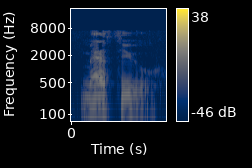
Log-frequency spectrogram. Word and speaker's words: Matthew: the gospel, 가스펠이 아니고 the gospel according to Matthew, 마테오는 영어로는 Matthew라고 발음합니다. 그러니까 마태복음 혹은 마테오 복음을 영어로는 The Gospel according to Matthew 이렇게 부를 수가 있겠죠.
